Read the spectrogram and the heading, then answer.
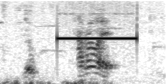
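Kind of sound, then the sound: signal or alarm, voicemail recording tone beep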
